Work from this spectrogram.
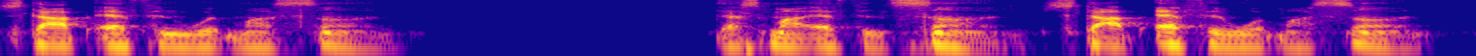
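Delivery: mock-angry, acted-out furious outburst. Recalling a father confronting him mid-game: retelling a furious father. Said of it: "I saw how furious he was".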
